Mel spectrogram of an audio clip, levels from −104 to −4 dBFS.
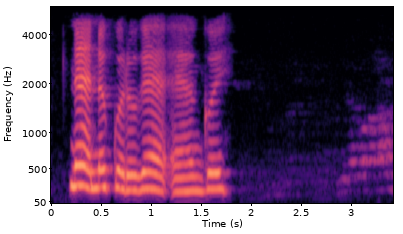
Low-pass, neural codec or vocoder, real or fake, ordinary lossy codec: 5.4 kHz; none; real; none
